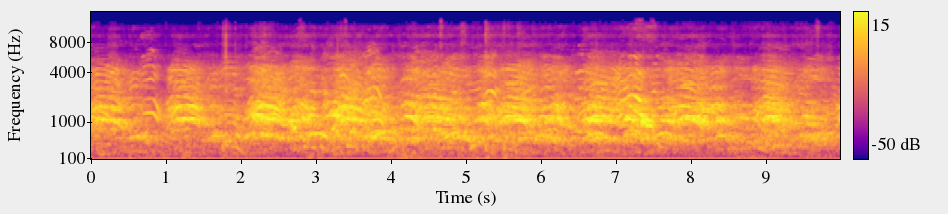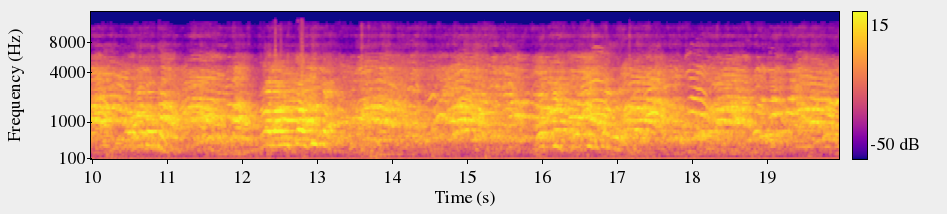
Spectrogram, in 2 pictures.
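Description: A crowd of men and boys shouts and cheers loudly in an echoing hall.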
